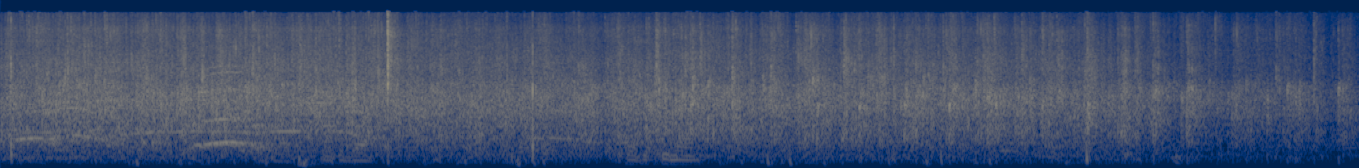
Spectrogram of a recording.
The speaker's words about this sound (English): Come on, y'all. Come on, Clap you your hands in here.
